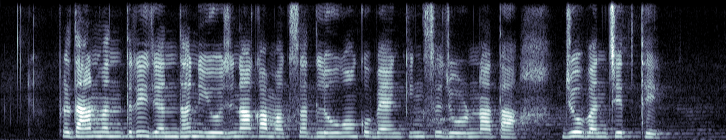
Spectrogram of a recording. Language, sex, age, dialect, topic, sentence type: Hindi, female, 18-24, Kanauji Braj Bhasha, banking, statement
